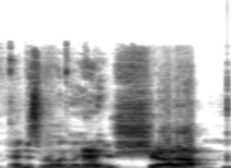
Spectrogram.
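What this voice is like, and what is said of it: Stern authoritative dad voice. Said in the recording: “my sensei voice or my dad voice.”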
